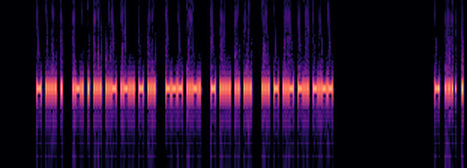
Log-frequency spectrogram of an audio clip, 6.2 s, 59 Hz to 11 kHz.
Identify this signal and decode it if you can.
Morse code, heard as a keyed tone, about 50 wpm, 700 Hz. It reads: THE RESULTS OF THIS STUDY THE
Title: Speed-Racing - Sets of 5 Words 40wpm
